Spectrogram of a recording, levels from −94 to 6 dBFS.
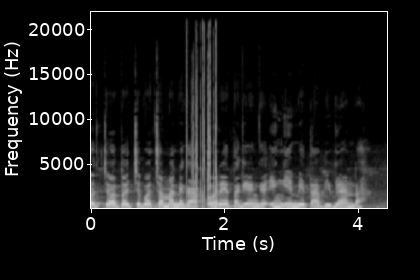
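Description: It's a short speech recording, and from about 1.43 to 1.92 s there's a burst of cable scratch noise: dense, uneven scratching and rustling sitting only a few dB under the speech. That's likely a worn cable or connector being moved, its contact resistance jumping about.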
